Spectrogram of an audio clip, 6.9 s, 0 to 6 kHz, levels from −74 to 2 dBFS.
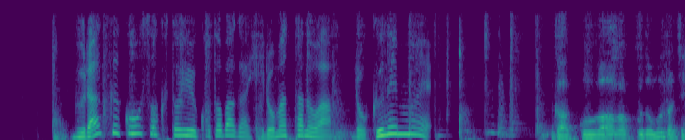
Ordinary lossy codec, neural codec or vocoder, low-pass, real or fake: none; codec, 24 kHz, 0.9 kbps, DualCodec; 5.4 kHz; fake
